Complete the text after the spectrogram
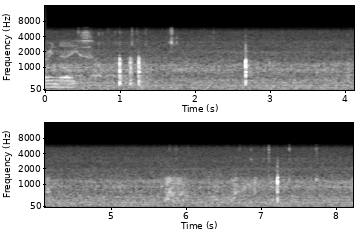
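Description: A small toy car clicks and taps as a hand turns it over.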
